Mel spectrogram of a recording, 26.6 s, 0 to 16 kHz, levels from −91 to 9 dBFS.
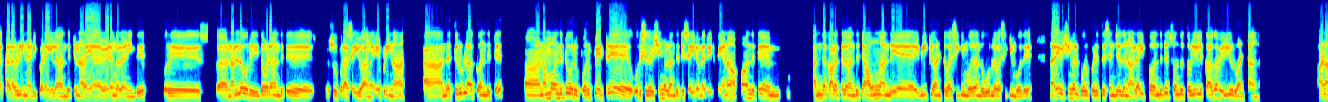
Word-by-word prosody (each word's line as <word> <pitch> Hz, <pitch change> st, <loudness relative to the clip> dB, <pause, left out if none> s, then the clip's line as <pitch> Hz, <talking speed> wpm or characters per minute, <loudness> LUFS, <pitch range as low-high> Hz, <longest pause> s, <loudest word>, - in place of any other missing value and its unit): கடவுளின் 135 Hz, +1 st, +2 dB
அடிப்படையில 115 Hz, -1 st, 0 dB
வந்துட்டு 115 Hz, +4 st, -3 dB
நறைய 120 Hz, +3 st, +2 dB, 0.2 s
வேடங்கள் 125 Hz, -1 st, +1 dB
அணிந்து, 110 Hz, +3 st, -1 dB, 0.5 s
ஒரு 120 Hz, -, +1 dB, 0.6 s
ஸ் -, -, -9 dB, 0.3 s
அ -, -, +2 dB, 0.2 s
நல்ல 155 Hz, +6 st, +3 dB
ஒரு 145 Hz, -, 0 dB
இதோட 140 Hz, +1 st, 0 dB
வந்துட்டு 130 Hz, 0 st, -1 dB, 0.9 s
சூப்பரா 140 Hz, 0 st, 0 dB
செய்வாங்க. 120 Hz, -3 st, +1 dB, 0.2 s
எப்பிடின்னா, 130 Hz, +1 st, -1 dB, 0.6 s
அ -, -, +1 dB, 0.3 s
அந்த 125 Hz, +1 st, 0 dB, 0.2 s
திருவிழாவுக்கு 170 Hz, -1 st, 0 dB
வந்துட்டு 135 Hz, -1 st, -1 dB, 0.6 s
அ -, -, +1 dB, 0.3 s
நம்ம 160 Hz, +5 st, +1 dB
வந்துட்டு 165 Hz, +1 st, -1 dB
ஒரு 150 Hz, -, +1 dB
பொறுப்பேற்று 155 Hz, +2 st, 0 dB, 0.5 s
ஒரு 140 Hz, -, 0 dB
சில 140 Hz, -, +1 dB
விஷயங்கள் 150 Hz, 0 st, +1 dB
வந்துட்டு 130 Hz, +2 st, -2 dB
செய்றமாரி 125 Hz, 0 st, +1 dB
இருக்கும். 120 Hz, -, -1 dB
ஏன்னா, 160 Hz, -, +1 dB
அப்பா 165 Hz, -, -5 dB
வந்துட்டு 155 Hz, +1 st, -1 dB, 1.1 s
அந்த 145 Hz, +3 st, 0 dB
காலத்துல 150 Hz, 0 st, +1 dB
வந்துட்டு 130 Hz, +1 st, -2 dB
அவுங்க 145 Hz, +3 st, 0 dB
அந்த 135 Hz, 0 st, +1 dB, 0.6 s
வீட்டல 145 Hz, +1 st, +1 dB
வந்துட்டு 135 Hz, 0 st, -2 dB
வசிக்கும்போது 130 Hz, 0 st, 0 dB
அந்த 125 Hz, -1 st, -1 dB
ஊர்ல 130 Hz, 0 st, 0 dB
வசிக்கும் 120 Hz, +1 st, -3 dB
போது, 110 Hz, +1 st, 0 dB, 0.5 s
நறைய 170 Hz, -, +4 dB
விஷயங்கள் 165 Hz, -1 st, +1 dB
பொறுப்பெடுத்து 140 Hz, +1 st, -2 dB
செஞ்சதுனால 130 Hz, -4 st, +1 dB, 0.2 s
இப்ப 155 Hz, -, -7 dB
வந்துட்டு 150 Hz, +5 st, 0 dB
சொந்த 150 Hz, 0 st, -1 dB
தொழிலுக்காக 150 Hz, +1 st, +1 dB
வெளியூர் 145 Hz, 0 st, +1 dB
வந்ட்டாங்க. 110 Hz, -2 st, -3 dB, 1.2 s
ஆனா, -, -, +1 dB
140 Hz, 130 wpm, -13 LUFS, 125-150 Hz, 1.2 s, நறைய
